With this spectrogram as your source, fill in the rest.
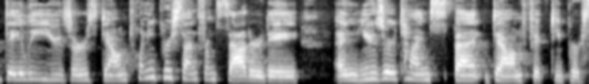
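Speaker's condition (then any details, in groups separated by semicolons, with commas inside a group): No condition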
